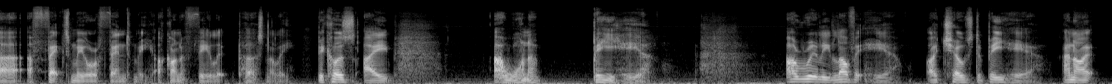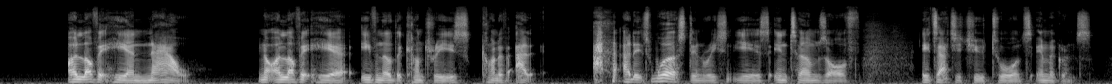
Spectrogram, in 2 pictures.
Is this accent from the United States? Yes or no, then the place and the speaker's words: no; United Kingdom; like you say, I'm British. You know, there is a fundamental affection to an extent for British people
